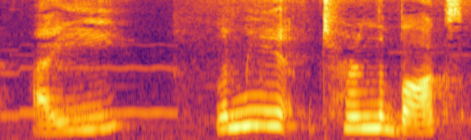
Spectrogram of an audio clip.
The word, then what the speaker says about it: AIYE: I may be saying that wrong, but that's how it's spelled, and the kanji is I, and in Japanese that would be ya, but it's spelled Y-E, so I'm gonna say AIYE. AIYE?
